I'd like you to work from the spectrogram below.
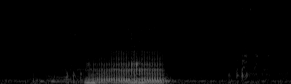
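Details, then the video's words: Lazy English Bulldog sleeping indoors, snoring like an old man; one long rumbling, low snore swelling for under a second, then quiet breathing. "Bulldog sleeping and snoring like an old man"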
